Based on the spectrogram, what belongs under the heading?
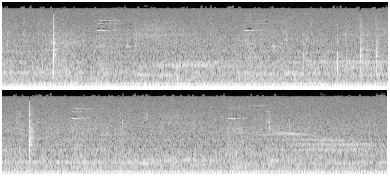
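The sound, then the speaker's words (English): A few sharp, sparse keyboard clicks tap out irregularly over a steady low electrical hum as someone types into the game Puzzle Quest, with a quick cluster of keystrokes near the middle and no talking. “I'm typing something.”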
